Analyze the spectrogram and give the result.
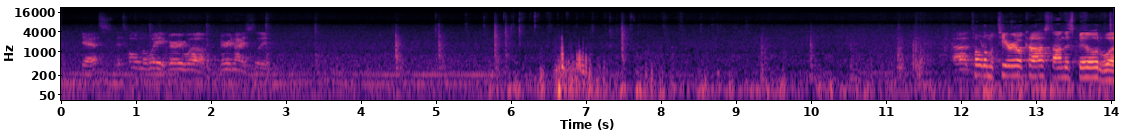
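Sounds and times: footsteps on plywood: 4.4s - 11.9s.

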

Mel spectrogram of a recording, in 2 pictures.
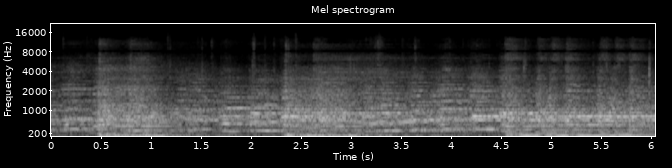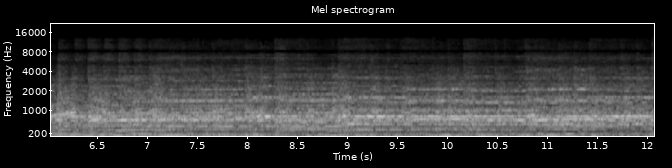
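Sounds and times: music with held melodic tones: 0.0s - 12.0s.

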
